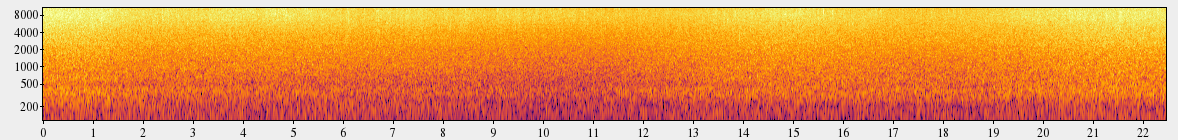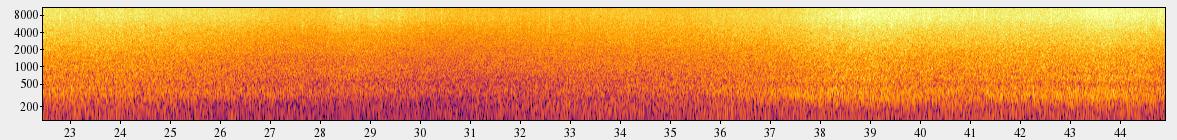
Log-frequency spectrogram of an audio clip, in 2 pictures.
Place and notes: Troon, Camborne, Cornwall, UK - Wind Through The Trees
Been walking through these woods a lot recently listening to the wind blowing through the trees, so I thought I would head down there on a dryish day and record an atmosphere. I used a pair of DPA4060 microphones, Sound Devices Mixpre-D and a Tascam DR-100 to capture the recording. I've done a little bit of post-processing, only slight EQ adjustments to remove some low frequency rumble that was in the recording.
23 December, ~17:00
